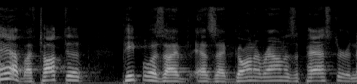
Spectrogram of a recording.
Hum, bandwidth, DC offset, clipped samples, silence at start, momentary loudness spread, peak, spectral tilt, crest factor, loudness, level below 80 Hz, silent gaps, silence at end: none; 15.5 kHz; under 0.1%; under 0.1%; 0 s; 6 LU; -12 dBFS; -5.5 dB/octave; 16 dB; -29 LUFS; -56 dBFS; none; 0 s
